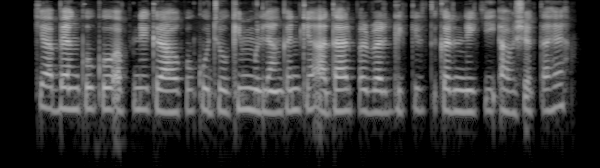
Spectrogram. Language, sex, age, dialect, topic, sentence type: Hindi, female, 25-30, Hindustani Malvi Khadi Boli, banking, question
